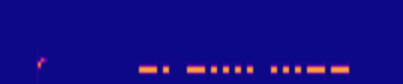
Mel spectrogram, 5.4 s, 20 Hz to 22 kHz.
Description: Morse code, heard as a keyed tone, about 15 wpm, 700 Hz. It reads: N63
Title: Common Cut Numbers - 3-Digit 15wpm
